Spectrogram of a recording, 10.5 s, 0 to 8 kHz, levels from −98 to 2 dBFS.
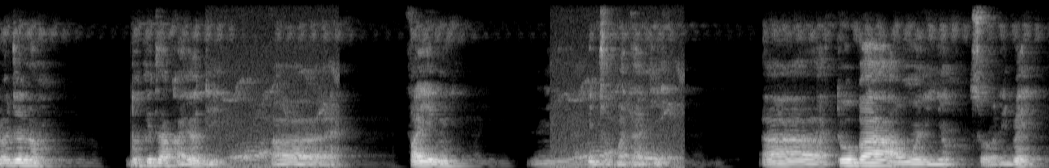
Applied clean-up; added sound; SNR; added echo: none; Bird; 13 dB; reverberation time 0.5 s.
